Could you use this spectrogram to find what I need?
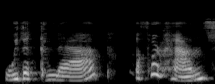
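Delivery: plain reading voice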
